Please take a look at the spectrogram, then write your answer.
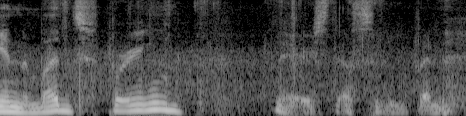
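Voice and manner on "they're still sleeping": whispering. Real, not acted. Whispering about sleeping hikers.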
